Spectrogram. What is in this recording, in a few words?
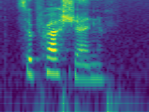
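"suppression", American English; pronunciations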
